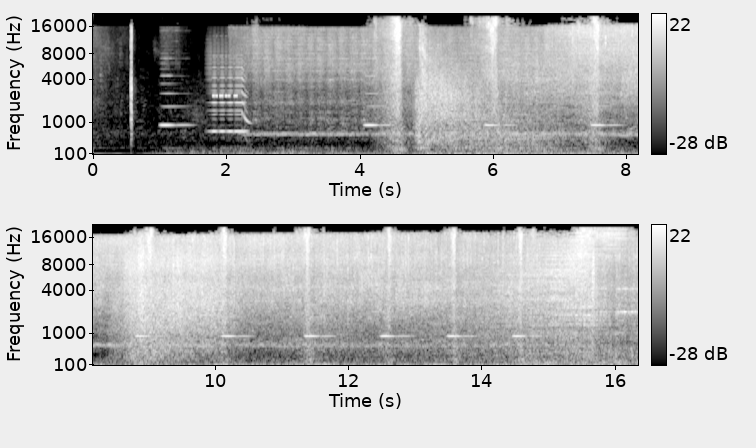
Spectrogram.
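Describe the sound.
A magic portal opens after a flashing jewel is pressed. A bright chiming burst is followed by a deep boom, then a loud, steady rumbling hum with a short high tone pulsing at regular intervals.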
